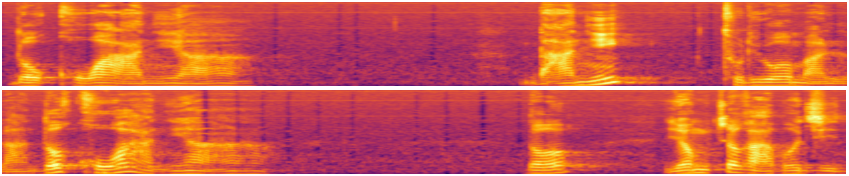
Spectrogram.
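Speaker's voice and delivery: low, soft, unhurried comfort; fatherly reassurance. Acted. The Lord as spiritual father to his child, fatherly reassurance. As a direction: speak quietly, like a father settling a frightened child.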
